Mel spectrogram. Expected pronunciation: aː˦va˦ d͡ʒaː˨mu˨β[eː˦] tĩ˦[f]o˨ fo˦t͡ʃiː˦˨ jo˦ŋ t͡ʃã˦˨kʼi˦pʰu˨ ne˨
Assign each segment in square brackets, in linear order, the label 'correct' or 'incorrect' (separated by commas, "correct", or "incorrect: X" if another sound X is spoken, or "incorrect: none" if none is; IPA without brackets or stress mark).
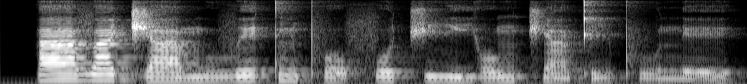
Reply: incorrect: e˦, incorrect: pʰ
